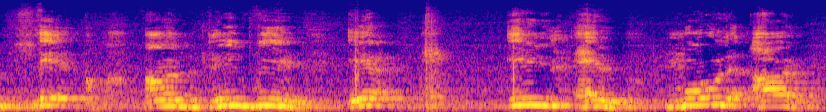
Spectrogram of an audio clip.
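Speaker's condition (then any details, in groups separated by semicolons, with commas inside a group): Cerebral palsy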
